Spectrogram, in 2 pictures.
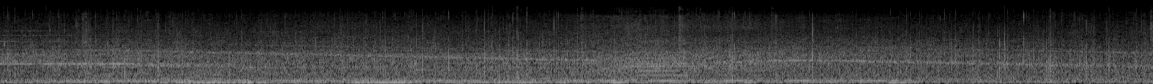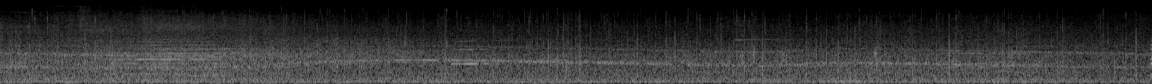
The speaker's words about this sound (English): You might notice the sound of the rain against your umbrella.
